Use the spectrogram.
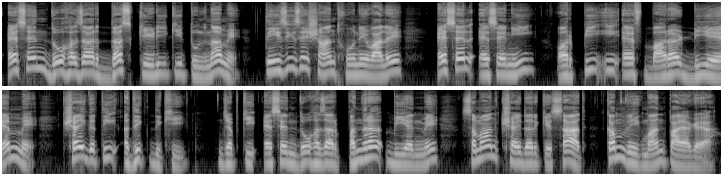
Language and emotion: Hindi, neutral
